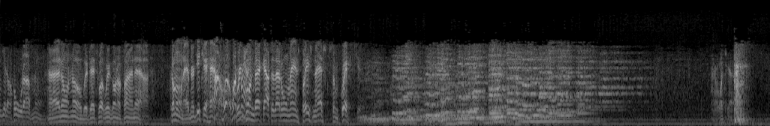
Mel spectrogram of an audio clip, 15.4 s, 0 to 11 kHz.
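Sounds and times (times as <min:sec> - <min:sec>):
speech: 0:00.0 - 0:08.9
steady tonal musical bed: 0:07.2 - 0:13.7.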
